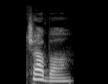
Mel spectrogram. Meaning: a male given name
- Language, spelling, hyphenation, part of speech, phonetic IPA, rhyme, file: Hungarian, Csaba, Csa‧ba, proper noun, [ˈt͡ʃɒbɒ], -bɒ, Hu-Csaba.ogg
